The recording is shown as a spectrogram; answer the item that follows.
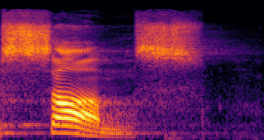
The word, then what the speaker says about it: Psalms: The book of Psalms, you know, the word Psalms, in Greek, it's the word psalmos, psalmos. By the way, it's pronounced psalms, right? The P is silent.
